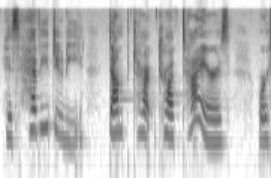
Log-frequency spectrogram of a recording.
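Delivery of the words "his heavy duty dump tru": usual speaking voice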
